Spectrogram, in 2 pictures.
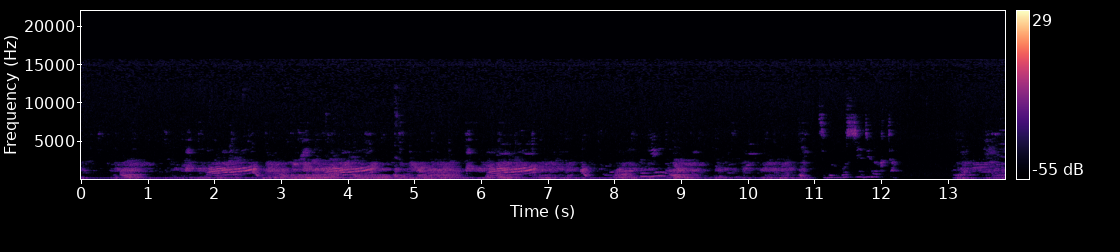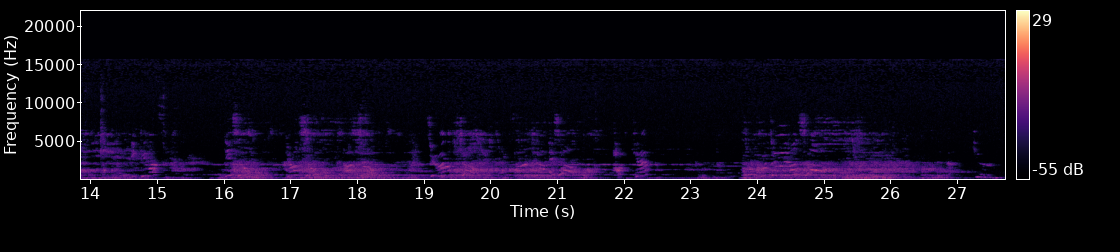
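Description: Fighting game sound effects play through a small loudspeaker.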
